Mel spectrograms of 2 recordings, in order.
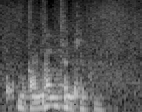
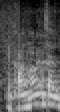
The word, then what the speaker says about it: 강감찬: 사회성이 있기 때문에 많은 사람들이 엉터 부르면 엉터 발음하면게 따라가야 됩니다 표중 관이인데 강감찬 강한찬 장 뜨면 아무도 망하 러니까 갈 수 없이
